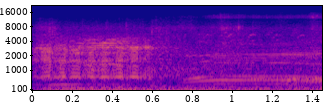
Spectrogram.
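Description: A sheep bleats twice in a field during outdoor lambing in stormy weather, a wavering call near and clear over steady wind rumble.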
